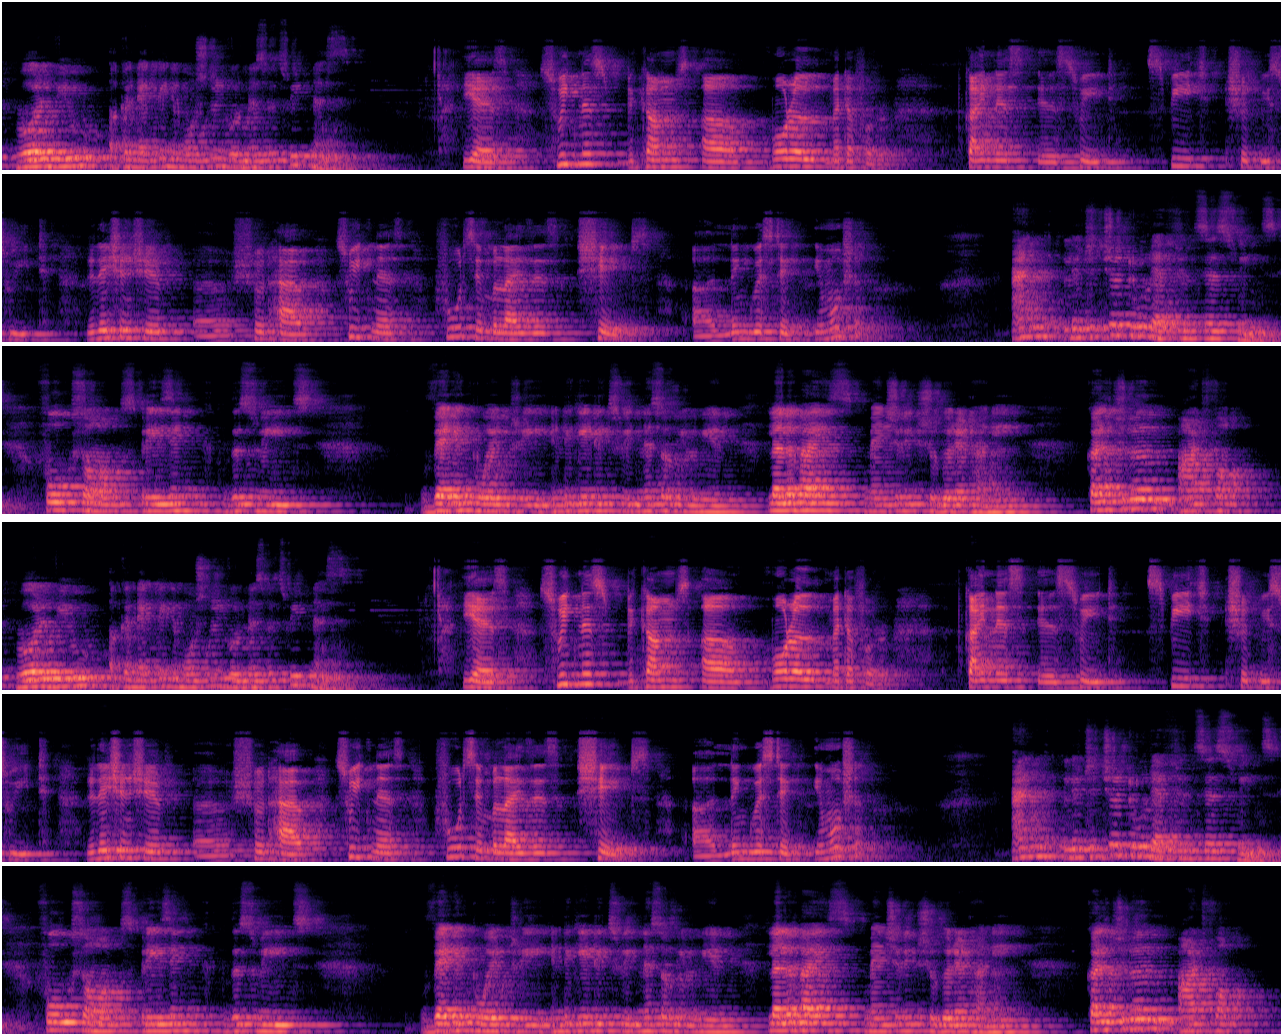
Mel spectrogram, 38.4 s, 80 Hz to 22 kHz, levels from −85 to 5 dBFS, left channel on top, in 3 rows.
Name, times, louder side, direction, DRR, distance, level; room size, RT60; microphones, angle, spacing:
voice 1, 0.1-0.9 1.2-3.3 22.3-22.4 22.9-27.5 27.8-29.1 29.8-36.0 36.4-37.8, equal, 10° right, -4 dB, 6.6 m, -25 dB
voice 2, 4.4-7.4 7.7-9.3 9.6-11.2 11.5-14.4 14.7-21.5, right 2 dB, 30° right, 4 dB, 2.9 m, -28 dB
27.0 x 17.0 x 9.4 m, 1.0 s
head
